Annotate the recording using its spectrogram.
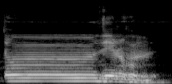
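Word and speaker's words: تنذرهم: Jadi kita harus tahu ya, ini samar, tahan samarnya, jelas, jelas, jelas, samar lagi, iya kan? Jadi gitu cara bacanya ya. A'andzartahum am lam tunzirhum, begitu. Jadi mana yang samar, mana yang jelas, gitu kan?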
